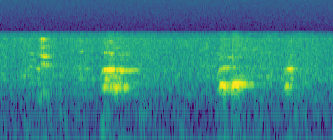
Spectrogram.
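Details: Blue Hampshire pig, a domestic breed from Hampshire, England, giving four short harmonic grunting calls spaced about one to one and a half seconds apart, some with a nasal, squealing edge, over a quiet background.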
